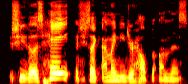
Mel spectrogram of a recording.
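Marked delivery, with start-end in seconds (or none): 1.6-2.9 gentle, very nice, courteous and polite tone. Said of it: "very nicely".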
